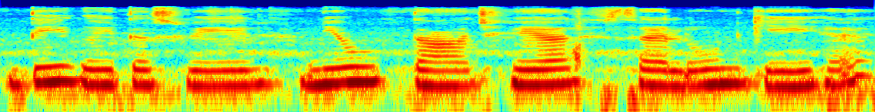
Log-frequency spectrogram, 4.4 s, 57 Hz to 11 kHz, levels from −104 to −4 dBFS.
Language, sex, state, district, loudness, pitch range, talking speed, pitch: Hindi, female, Rajasthan, Bikaner, -13 LUFS, 200-220 Hz, 125 wpm, 215 Hz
